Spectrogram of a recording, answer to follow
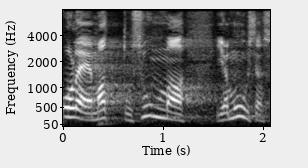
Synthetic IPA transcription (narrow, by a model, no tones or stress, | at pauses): olemɑt̪ːusumːɑ | jɑmuːsɑs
